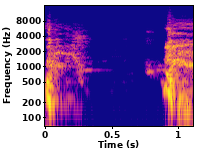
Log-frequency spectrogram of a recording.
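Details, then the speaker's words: Person coughing over background music playing from a toy turntable; cough. "hopefully you can hear me cough over the background music"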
